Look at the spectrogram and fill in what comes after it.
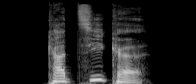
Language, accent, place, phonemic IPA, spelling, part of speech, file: German, Germany, Berlin, /kaˈt͡siːkə/, Kazike, noun, De-Kazike.ogg
- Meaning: cacique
